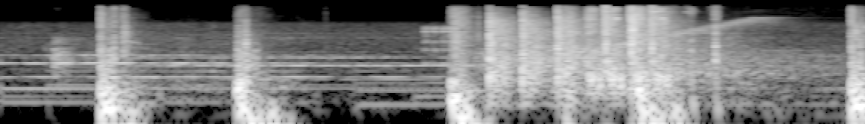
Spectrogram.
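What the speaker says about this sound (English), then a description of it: "Shoot the shit out of them." Bursts of gunfire from the RimWorld video game, several sharp loud shots spaced apart and then a rapid cluster of firing, with a low hum of game sound beneath and no talk.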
